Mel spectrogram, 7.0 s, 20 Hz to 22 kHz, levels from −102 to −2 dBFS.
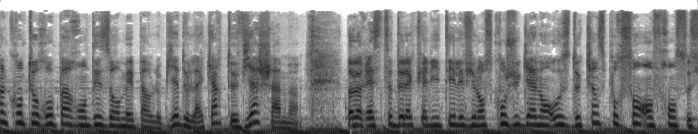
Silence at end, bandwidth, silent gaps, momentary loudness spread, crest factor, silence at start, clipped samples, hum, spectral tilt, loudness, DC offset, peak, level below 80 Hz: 0 s; 17 kHz; none; 3 LU; 12 dB; 0 s; under 0.1%; none; -4.5 dB/octave; -16 LUFS; under 0.1%; -4 dBFS; -22 dBFS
